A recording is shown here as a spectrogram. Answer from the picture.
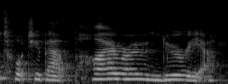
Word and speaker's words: pyroluria: Kylie Dodsworth, and I want to talk to you about pyroluria. It's a funny condition, funny sounding condition. It's spelled P-Y-R-O-L-U-R-I-A, pyroluria.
